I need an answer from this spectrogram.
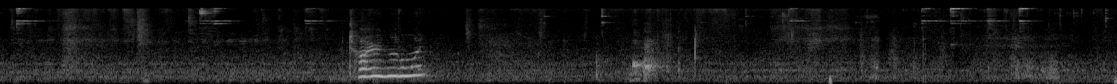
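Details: A tired 10-week-old female Boxer puppy named Bonbon, indoors in the morning wanting a nap, gives one clear whining whimper that wavers and rises for about half a second, amid quiet room noise and a few soft spoken words.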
